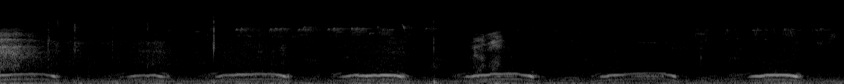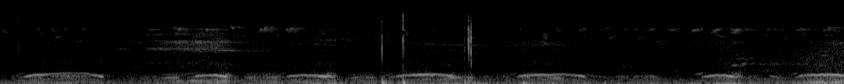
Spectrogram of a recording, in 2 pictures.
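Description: Domestic pigeon cooing: a steady string of short coos, each rising and falling, about one a second, with faint high chirping of small birds over it.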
